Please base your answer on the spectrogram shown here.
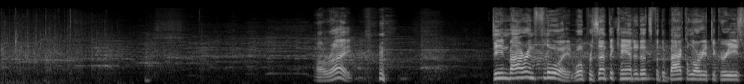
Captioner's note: applause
